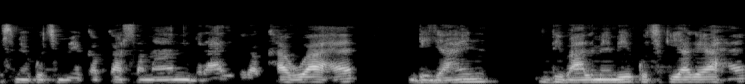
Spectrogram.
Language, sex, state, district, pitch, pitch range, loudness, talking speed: Hindi, male, Bihar, Sitamarhi, 110 Hz, 105-115 Hz, -21 LUFS, 145 wpm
